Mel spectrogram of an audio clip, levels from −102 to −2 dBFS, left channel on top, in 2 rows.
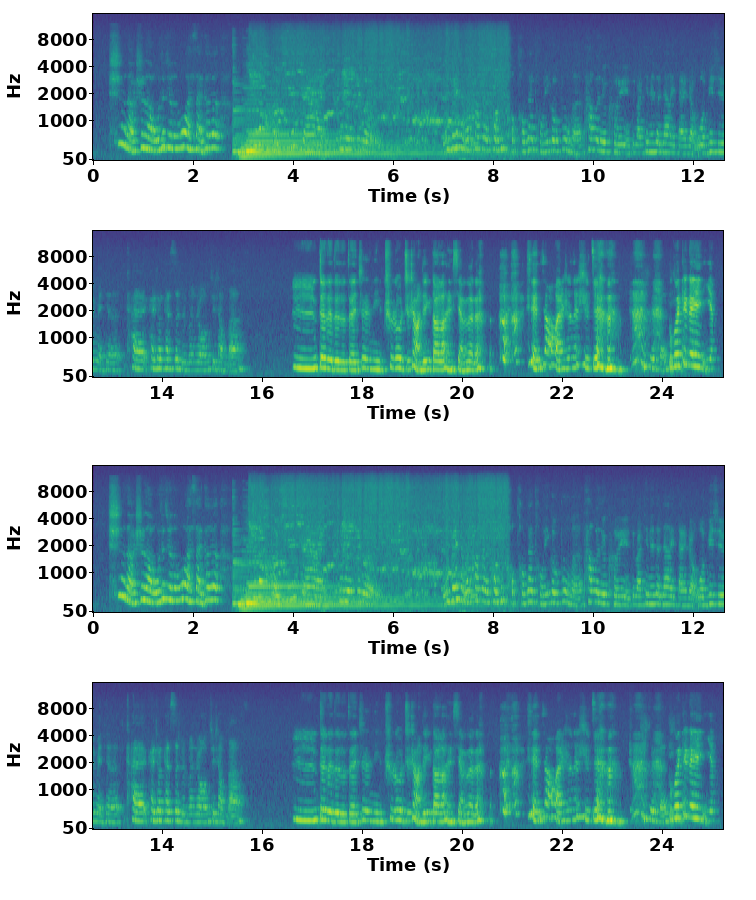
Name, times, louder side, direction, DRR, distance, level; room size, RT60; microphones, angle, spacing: voice 1, 0.3-2.8 3.1-5.8 7.0-15.6 20.9-21.0 23.6-24.5, right 2 dB, 80° right, 0.9 m, -27 dB
sound 1, 2.8-9.3, right 1 dB, 10° right, 1.2 m, -24 dB
sound 2, 3.1-8.3, right 2 dB, 30° right, 0.8 m, -35 dB
voice 2, 16.6-20.4 20.7-25.0, left 3 dB, 60° left, 0.5 m, -21 dB
4.1 x 3.2 x 2.5 m
head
